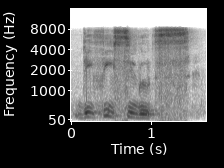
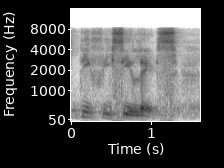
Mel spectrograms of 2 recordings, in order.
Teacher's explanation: we can't just put an S on the end of it we have to put an e s the spacer vowel to separate the s from the L Sound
